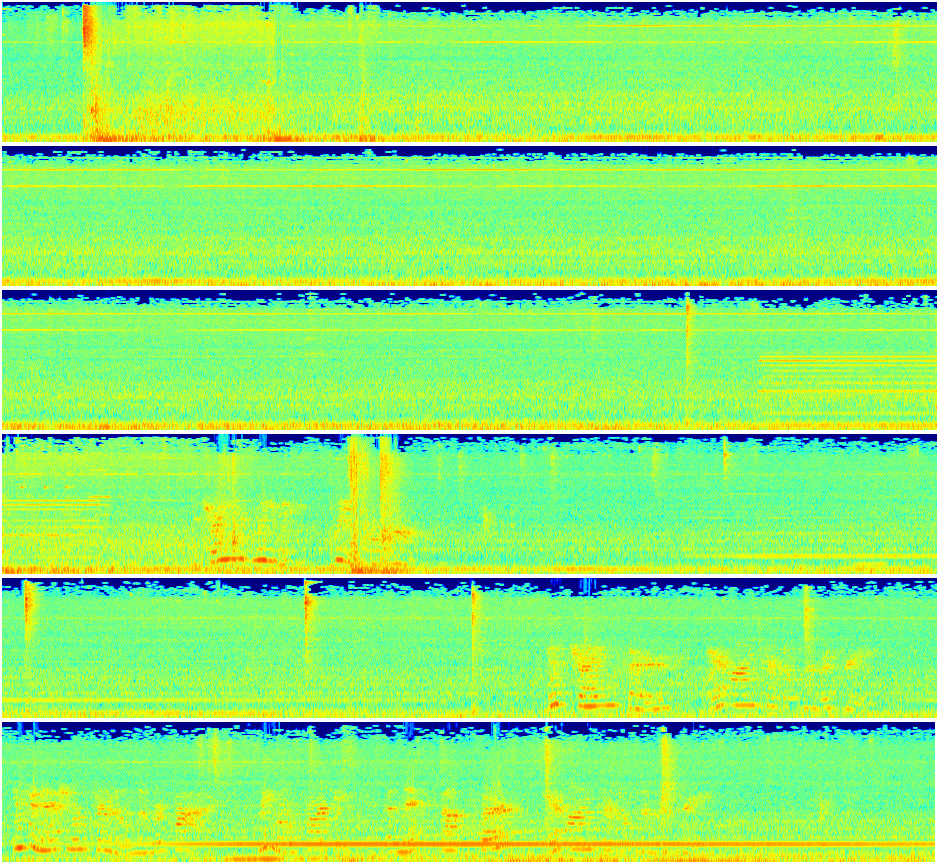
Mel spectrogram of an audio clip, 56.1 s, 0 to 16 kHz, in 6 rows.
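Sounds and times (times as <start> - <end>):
low hum inside tram car: 0.0 - 56.0
held electronic tone: 26.1 - 31.7, 47.0 - 56.0.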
